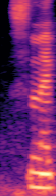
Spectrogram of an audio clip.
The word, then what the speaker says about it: SNCC: nonviolent coordinating committee or sncc pronounced snick for short snake came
